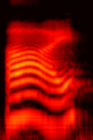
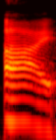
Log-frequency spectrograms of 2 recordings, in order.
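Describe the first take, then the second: First: The vowel starts softly with an open onset. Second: The vowel starts with a hard glottal catch.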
